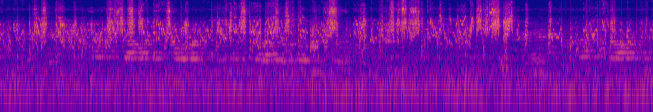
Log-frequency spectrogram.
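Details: Several budgies give a dense, continuous chatter of harsh squawks and rapid twittering, with occasional short whistled notes mixed in over a faint low hum.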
